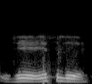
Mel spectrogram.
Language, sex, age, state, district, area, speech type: Hindi, male, 30-45, Bihar, Darbhanga, rural, conversation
